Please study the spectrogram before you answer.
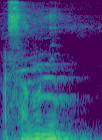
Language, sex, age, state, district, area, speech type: Assamese, male, 45-60, Assam, Nagaon, rural, spontaneous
